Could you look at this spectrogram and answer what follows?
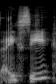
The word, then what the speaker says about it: ICSI: I think is what it's called, I C S I, but I think it's pronounced icy.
